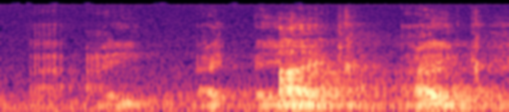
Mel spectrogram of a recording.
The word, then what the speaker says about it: AEK: How do you officially pronounce it? I want to make sure it's right. Ike.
